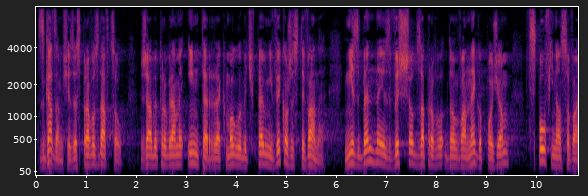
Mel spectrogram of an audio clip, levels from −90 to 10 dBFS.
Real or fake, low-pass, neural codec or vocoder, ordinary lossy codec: real; none; none; none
